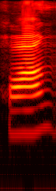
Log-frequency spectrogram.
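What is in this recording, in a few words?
"huang", second tone, Mandarin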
